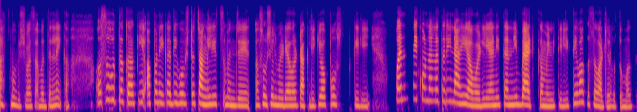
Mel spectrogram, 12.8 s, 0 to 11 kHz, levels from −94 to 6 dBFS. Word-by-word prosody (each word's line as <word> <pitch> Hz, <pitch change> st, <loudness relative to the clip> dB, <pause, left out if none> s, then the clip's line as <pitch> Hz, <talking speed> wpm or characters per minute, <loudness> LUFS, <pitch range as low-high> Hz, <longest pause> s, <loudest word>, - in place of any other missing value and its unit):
आत्मविश्वासाबद्दल 190 Hz, -4 st, -3 dB
नाही 215 Hz, 0 st, -1 dB
का? 170 Hz, -, -8 dB, 0.6 s
असं 370 Hz, +6 st, -4 dB
होतं 360 Hz, -2 st, -2 dB
का 280 Hz, -1 st, +4 dB
की 300 Hz, -1 st, -5 dB
आपण 275 Hz, +3 st, 0 dB
एखादी 280 Hz, 0 st, -2 dB
गोष्ट 275 Hz, 0 st, -4 dB
चांगलीच 245 Hz, -2 st, +4 dB
म्हणजे 205 Hz, -3 st, +1 dB, 0.3 s
सोशल 245 Hz, -1 st, +1 dB
मीडियावर 205 Hz, 0 st, +2 dB
टाकली 195 Hz, -1 st, +1 dB
किंवा 235 Hz, -1 st, +2 dB
पोस्ट 240 Hz, -1 st, -5 dB, 0.2 s
केली. 190 Hz, -3 st, -4 dB, 0.6 s
पण 360 Hz, +1 st, +7 dB, 0.2 s
ते 390 Hz, -, +4 dB
कोणाला 345 Hz, -5 st, -2 dB
तरी 330 Hz, 0 st, -5 dB
नाही 270 Hz, -4 st, +4 dB
आवडली 205 Hz, -1 st, +2 dB
आणि 215 Hz, +1 st, +2 dB
त्यांनी 230 Hz, -1 st, +2 dB
बॅड 220 Hz, -3 st, +8 dB
कमेंट 190 Hz, -2 st, 0 dB
केली, 190 Hz, -1 st, -4 dB
तेव्हा 290 Hz, +3 st, -1 dB
कसं 225 Hz, -4 st, -4 dB
वाटलं 175 Hz, -2 st, -1 dB
होतं 175 Hz, -2 st, -8 dB
मग? 170 Hz, 0 st, -4 dB
225 Hz, 160 wpm, -24 LUFS, 195-275 Hz, 0.6 s, बॅड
